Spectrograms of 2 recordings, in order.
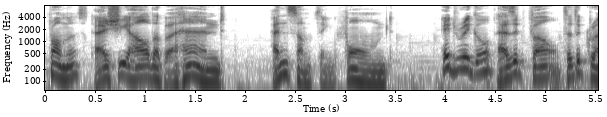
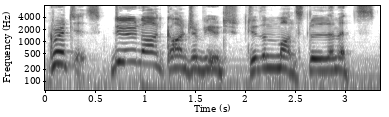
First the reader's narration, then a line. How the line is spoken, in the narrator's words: she yelled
